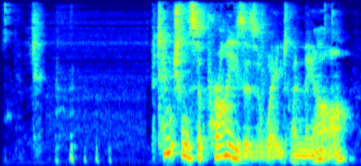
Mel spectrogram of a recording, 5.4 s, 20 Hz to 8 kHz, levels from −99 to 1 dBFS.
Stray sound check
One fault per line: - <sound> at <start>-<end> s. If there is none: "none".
- laugh at 0.8-1.7 s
